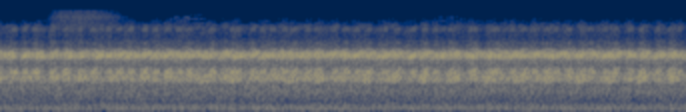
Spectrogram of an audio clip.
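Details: Frogs calling out of sight near tadpoles: continuous massed chorus of fast pulsed croaks, with a brief high hiss early on, otherwise an even, dense drone.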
